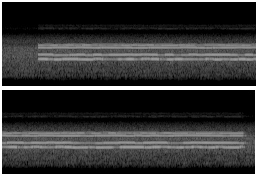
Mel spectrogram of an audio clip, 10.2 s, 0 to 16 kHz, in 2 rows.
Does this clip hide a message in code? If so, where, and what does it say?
Yes: FT8 (several signals at once) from 0.7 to 9.9 s, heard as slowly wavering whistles, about 6.25 baud, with radio static and room echo.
